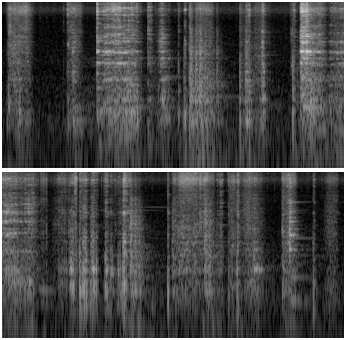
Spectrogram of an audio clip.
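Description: Metal spatula scraping and clinking against a cast iron flat skillet as muffins are lifted and turned. There are three or four short scrapes, with a sharp clink about three seconds in.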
